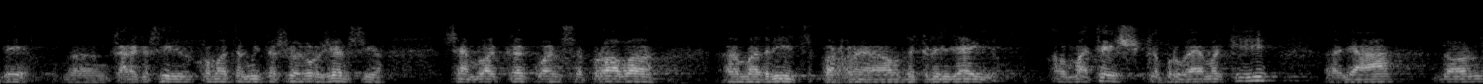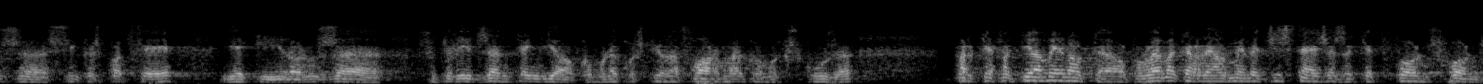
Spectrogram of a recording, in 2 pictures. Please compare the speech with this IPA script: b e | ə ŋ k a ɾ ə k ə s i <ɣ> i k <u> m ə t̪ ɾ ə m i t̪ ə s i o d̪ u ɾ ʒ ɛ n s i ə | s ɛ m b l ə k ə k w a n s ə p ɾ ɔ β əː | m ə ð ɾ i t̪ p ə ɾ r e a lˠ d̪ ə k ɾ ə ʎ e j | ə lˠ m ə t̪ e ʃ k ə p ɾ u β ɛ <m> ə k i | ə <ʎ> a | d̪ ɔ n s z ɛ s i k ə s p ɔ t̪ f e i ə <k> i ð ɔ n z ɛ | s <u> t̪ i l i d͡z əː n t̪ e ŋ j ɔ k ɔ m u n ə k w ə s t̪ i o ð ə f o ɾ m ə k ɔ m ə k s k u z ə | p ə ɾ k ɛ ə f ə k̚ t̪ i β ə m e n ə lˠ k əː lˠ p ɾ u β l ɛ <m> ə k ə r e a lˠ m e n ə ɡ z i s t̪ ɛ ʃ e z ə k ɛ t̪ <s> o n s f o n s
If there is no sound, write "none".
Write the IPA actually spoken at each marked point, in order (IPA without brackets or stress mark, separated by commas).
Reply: ɣ, ɔ, m, ʎ, k, u, m, f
